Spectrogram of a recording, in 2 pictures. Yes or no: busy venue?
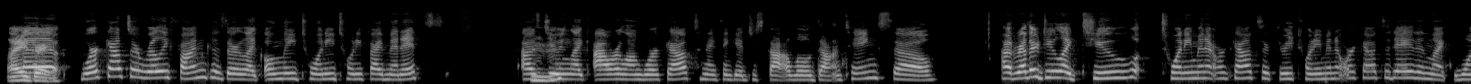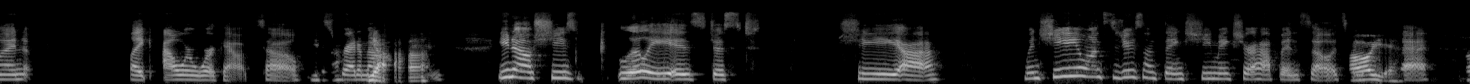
no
